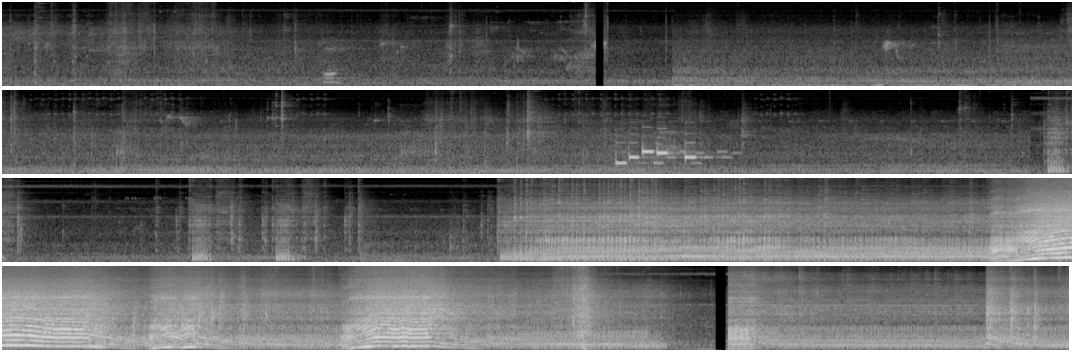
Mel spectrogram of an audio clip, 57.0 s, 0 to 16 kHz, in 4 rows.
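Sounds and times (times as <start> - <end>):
chainsaw engine idling and revving: 28.2 - 28.8, 30.9 - 32.9, 35.0 - 57.0.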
